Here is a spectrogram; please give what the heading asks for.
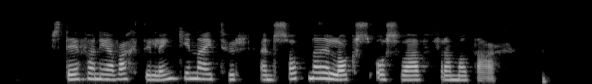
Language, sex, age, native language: Icelandic, female, 20-29, Icelandic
